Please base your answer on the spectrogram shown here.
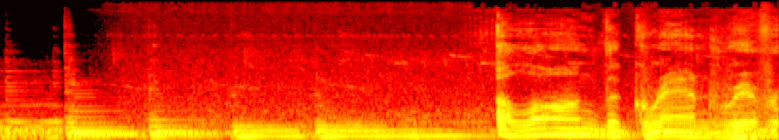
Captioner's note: birds chirping; upbeat music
